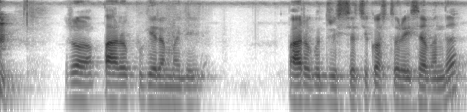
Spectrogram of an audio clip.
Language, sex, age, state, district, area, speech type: Nepali, male, 30-45, West Bengal, Kalimpong, rural, spontaneous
